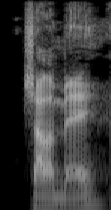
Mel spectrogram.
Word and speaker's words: Chalamet: You have Timothy Chalamet. Is that how you pronounce that, bro? – Chalamet.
